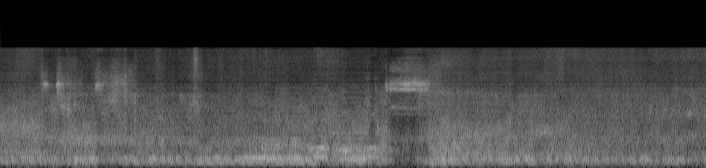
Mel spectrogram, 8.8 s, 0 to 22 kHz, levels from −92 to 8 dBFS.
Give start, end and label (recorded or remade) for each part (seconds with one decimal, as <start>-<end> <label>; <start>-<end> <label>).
0.0-8.8 remade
